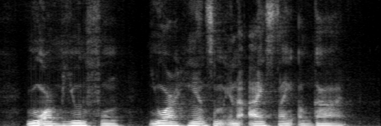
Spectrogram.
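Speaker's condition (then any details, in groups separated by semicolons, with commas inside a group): Cerebral palsy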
